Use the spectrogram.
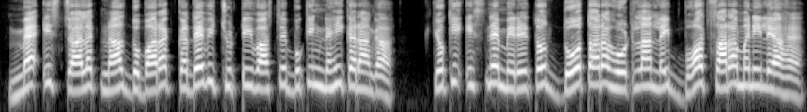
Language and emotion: Punjabi, angry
